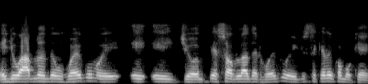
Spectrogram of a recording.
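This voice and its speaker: Very fast male speech, its intonation fairly even. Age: 40s. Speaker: university professor. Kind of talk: casual interview. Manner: halting.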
